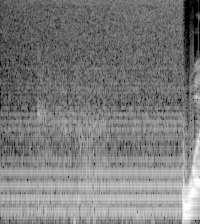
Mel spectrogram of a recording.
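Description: Steady electrical mains hum, several held tones over a faint hiss; a man's voice begins near the end.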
